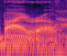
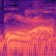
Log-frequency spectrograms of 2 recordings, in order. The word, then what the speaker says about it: Biro: This is, of course, the Lev Gleason Company and publisher of Charles Biro. I've been told it's pronounced Biro. I always thought it would have been Biro, but anyway, their main best-selling title was Crime Does Not Pay.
